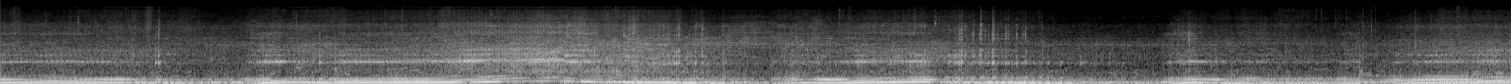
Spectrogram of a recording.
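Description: Off-road 4x4's engine revving up and down again and again as it drives over rough ground, with the longest rise peaking around the middle.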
